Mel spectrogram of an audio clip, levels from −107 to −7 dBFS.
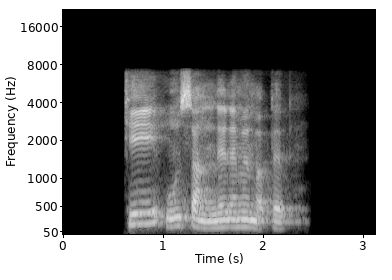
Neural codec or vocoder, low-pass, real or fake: codec, 16 kHz, 6 kbps, DAC; 7.2 kHz; fake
